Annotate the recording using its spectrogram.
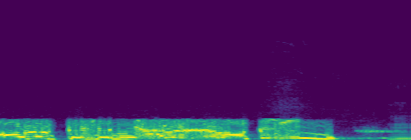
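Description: A man talking over a telephone line in Iraqi Arabic. The voice sounds thin and narrow, like a phone call.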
